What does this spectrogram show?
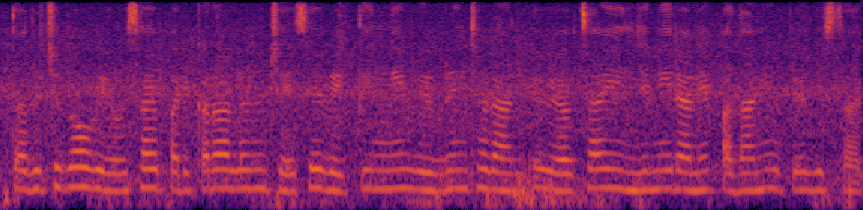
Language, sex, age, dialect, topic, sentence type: Telugu, female, 25-30, Central/Coastal, agriculture, statement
